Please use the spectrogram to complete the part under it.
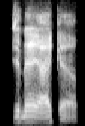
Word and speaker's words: Jhené Aiko: I hate how you say that. – How do you pronounce it? I'm sorry. – That's everything. Jhené Aiko. You said, is that the Jhené Aiko feature? I was like, damn.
